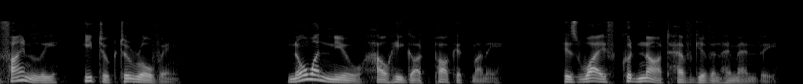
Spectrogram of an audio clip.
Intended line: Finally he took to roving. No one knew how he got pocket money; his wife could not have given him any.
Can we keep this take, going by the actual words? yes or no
no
